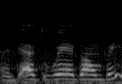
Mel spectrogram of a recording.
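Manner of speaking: normal talking voice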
